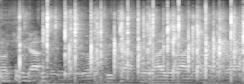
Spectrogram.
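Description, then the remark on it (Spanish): A short burst of applause: sharp, irregular claps from a few hands, fairly loud, rattling along steadily while voices talk over them the whole time. “Un aplauso por ella también.”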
